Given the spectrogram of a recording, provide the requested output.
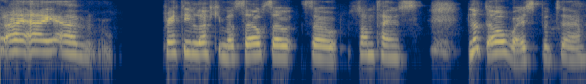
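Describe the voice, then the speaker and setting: Speaking at a fairly slow pace in a Norwegian accent, a woman has a fairly high pitch with ordinary pitch variation. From Norway. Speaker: stream regular. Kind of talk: casual chat. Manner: halting.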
